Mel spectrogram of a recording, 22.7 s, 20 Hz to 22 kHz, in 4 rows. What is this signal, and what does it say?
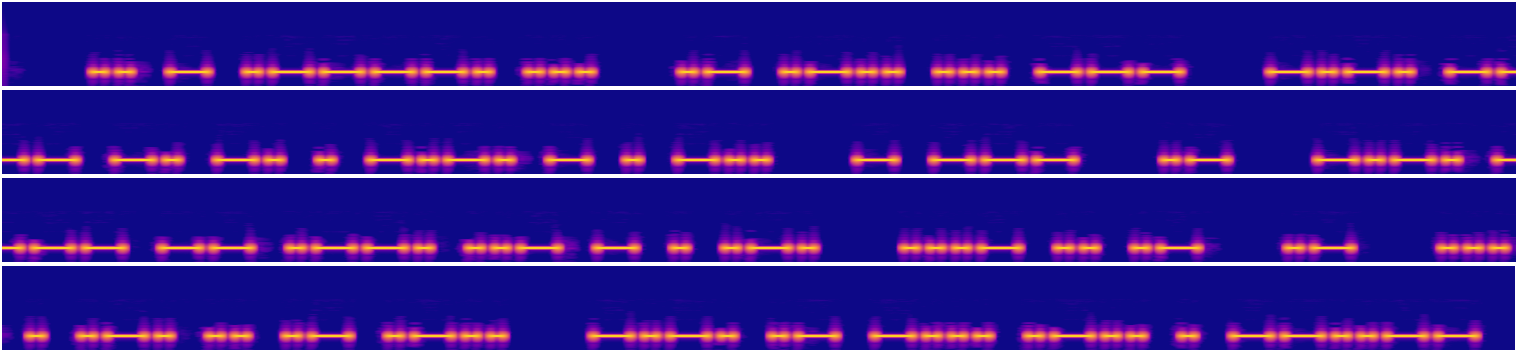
Morse code, heard as a keyed tone, about 25 wpm, 600 Hz. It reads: IT'S ALSO CONNECTED TO A COMPUTER VIA A SERIAL CABLE,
